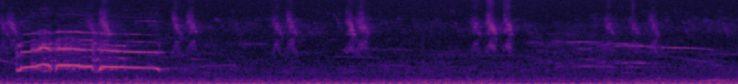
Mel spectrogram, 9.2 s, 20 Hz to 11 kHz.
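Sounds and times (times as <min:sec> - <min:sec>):
rooster crowing in the early morning: 0:00.2 - 0:02.2, 0:06.6 - 0:09.1.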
